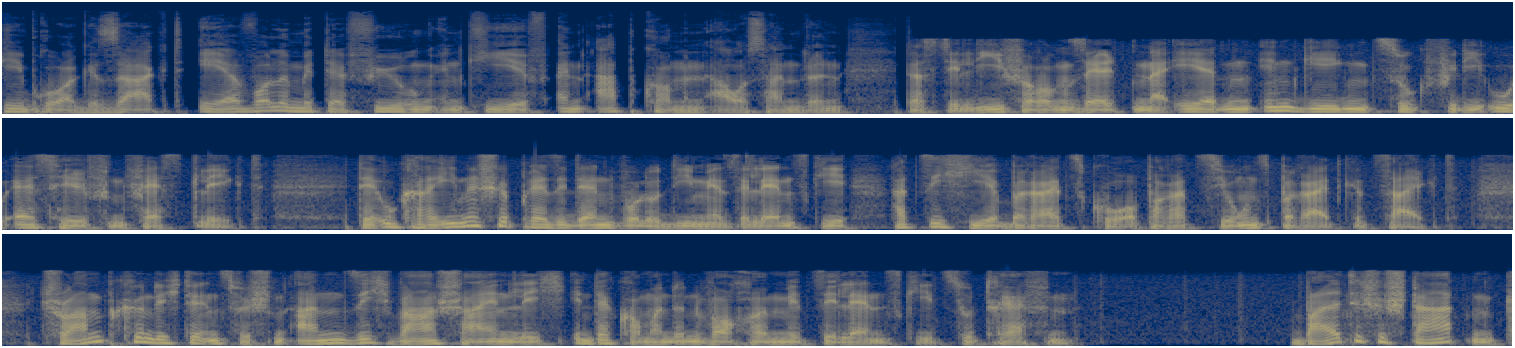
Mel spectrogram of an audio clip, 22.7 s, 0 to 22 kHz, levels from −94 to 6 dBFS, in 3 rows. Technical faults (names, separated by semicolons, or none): input switched to a poorer device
